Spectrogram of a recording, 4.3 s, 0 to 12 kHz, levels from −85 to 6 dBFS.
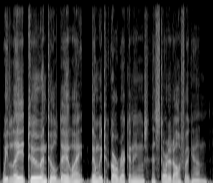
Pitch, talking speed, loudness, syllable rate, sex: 170 Hz, 195 wpm, -17 LUFS, 5.0 syllables/s, male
